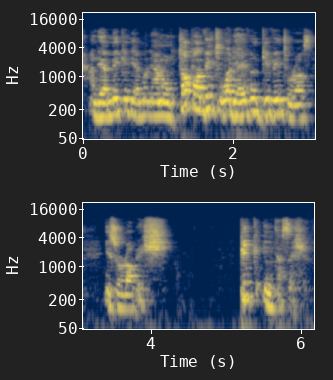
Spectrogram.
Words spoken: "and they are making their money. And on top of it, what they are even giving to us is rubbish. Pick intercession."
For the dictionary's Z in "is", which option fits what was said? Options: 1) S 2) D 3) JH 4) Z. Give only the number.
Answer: 1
